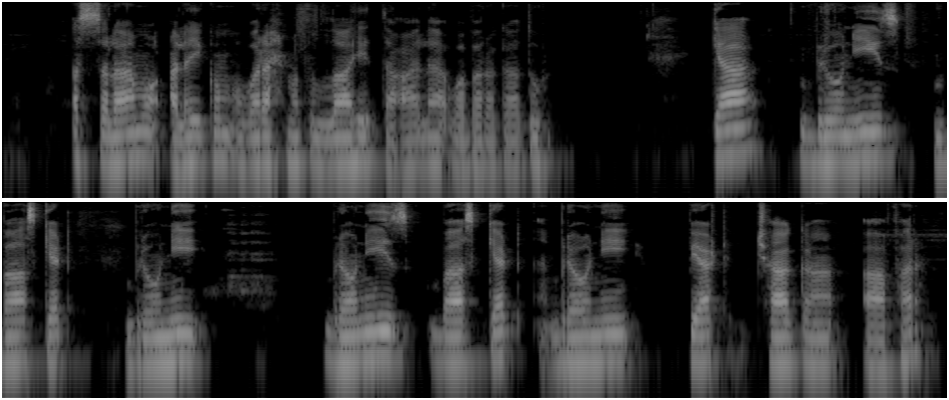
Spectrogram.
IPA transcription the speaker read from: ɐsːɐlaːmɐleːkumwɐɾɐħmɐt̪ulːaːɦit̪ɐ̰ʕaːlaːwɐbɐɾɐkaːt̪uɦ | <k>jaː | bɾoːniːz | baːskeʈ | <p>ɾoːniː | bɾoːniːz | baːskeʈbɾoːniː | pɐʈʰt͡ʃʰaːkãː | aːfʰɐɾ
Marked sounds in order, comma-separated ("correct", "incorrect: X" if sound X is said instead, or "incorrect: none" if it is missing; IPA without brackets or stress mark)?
correct, incorrect: b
